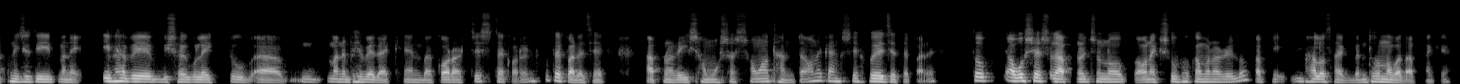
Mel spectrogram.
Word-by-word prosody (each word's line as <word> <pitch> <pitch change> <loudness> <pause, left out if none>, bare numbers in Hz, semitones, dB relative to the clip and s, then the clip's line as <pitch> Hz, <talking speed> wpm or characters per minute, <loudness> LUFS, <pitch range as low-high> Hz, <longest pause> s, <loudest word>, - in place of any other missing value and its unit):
আপনি 135 -4 -1
যদি 125 0 +2 0.2
মানে 110 -1 -1 0.3
এভাবে 140 -1 +6 0.3
বিষয়গুলো 115 0 +1
একটু 115 +2 -9 0.3
আব 100 -2 +1 0.2
ম - - -4 0.2
মানে 120 0 0
ভেবে 120 -1 +2
দেখেন 105 +2 -5
বা 100 - -1
করার 110 -2 +3
চেষ্টা 130 -2 -4
করেন 110 +3 -8
হতে 180 -4 +3
পারে 100 - +3
যে 105 - -3 0.5
আপনার 110 -1 -3
এই 105 - -1
সমস্যার 110 -2 -4
সমাধানটা 125 -4 -3
অনেকাংশে 150 -4 -2
হয়ে 135 -2 +7
যেতে 115 - -2
পারে। - - -7 0.4
তোপ 170 -1 +5 0.3
অবশ্যই 155 +1 +6
আসলে 140 -2 +2
আপনার 125 0 -2
জন্য 125 -2 +1 0.4
অনেক 120 0 0
শুভকামনা 125 -2 0
রইল। 125 +5 -1 0.2
আপনি 120 - -12 0.3
ভালো 130 -1 +5
থাকবেন। 100 -1 -4
ধন্যবাদ 115 -6 +3
আপনাকে। - - -15
120 Hz, 160 wpm, -23 LUFS, 110-135 Hz, 0.5 s, হয়ে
